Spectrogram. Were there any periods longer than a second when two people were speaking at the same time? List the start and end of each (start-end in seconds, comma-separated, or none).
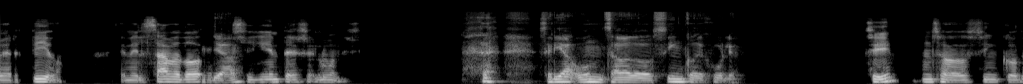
none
